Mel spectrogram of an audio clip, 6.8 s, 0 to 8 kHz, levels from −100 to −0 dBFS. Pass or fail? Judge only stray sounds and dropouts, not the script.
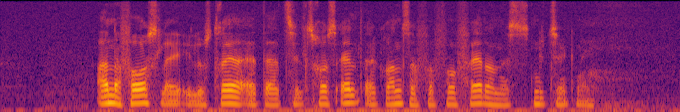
pass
